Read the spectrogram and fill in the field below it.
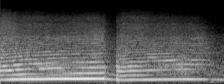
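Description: A rally car's engine briefly cuts out at a gear change.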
